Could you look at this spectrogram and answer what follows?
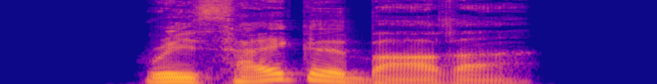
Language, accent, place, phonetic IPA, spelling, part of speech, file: German, Germany, Berlin, [ʁiˈsaɪ̯kl̩baːʁɐ], recycelbarer, adjective, De-recycelbarer.ogg
- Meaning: inflection of recycelbar: 1. strong/mixed nominative masculine singular 2. strong genitive/dative feminine singular 3. strong genitive plural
